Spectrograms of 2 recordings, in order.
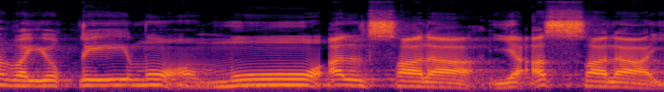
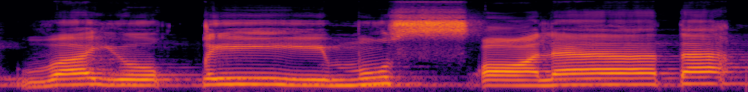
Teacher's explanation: بعض مسلمان پڑھ دیتے ہیں وَيُقِيمُوا الصَّلَاةَ یا الصَّلَاةَ، یہ بالکل غلط ہے، میم کو صاد مشدد کے ساتھ ملائیں گے اور پڑھیں گے وَيُقِيمُوا الصَّلَاةَ وَيُؤْتُوا الزَّكَاةَ۔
